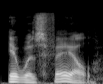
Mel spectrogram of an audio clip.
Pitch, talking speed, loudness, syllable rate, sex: 105 Hz, 175 wpm, -14 LUFS, 4.6 syllables/s, male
